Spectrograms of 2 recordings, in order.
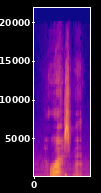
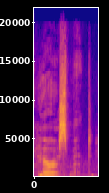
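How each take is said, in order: First: It uses the West Coast pronunciation. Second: It uses the other speakers' pronunciation. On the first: "I'm from the West Coast, so most of us say harassment" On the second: "or as some people pronounce it"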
